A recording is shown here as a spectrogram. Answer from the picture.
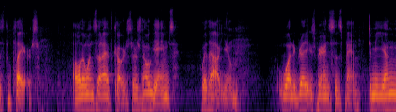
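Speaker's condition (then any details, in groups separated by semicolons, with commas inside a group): ALS; slow-progressing form, feeding tube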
